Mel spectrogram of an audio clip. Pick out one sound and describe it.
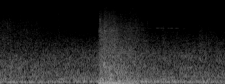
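A car crashes with a loud thud.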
